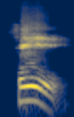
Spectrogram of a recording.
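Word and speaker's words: فِي: Cara membacanya panjangnya satu alif. Jadi inna fi.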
